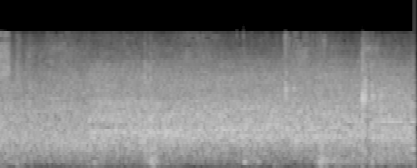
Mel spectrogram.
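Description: Steady noise of an ice hockey arena crowd, with a few faint sharp knocks of sticks and puck in the second half.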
